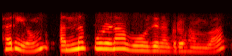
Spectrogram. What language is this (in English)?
Sanskrit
